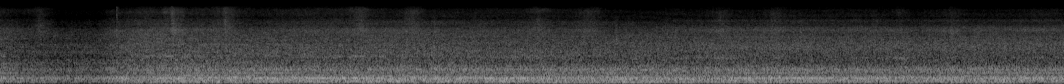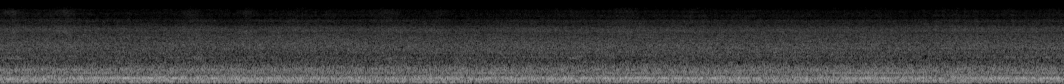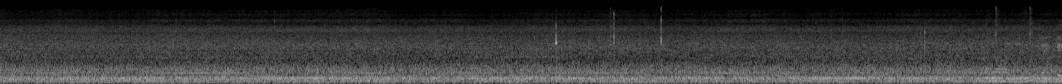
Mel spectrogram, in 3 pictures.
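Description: Steady mechanical hum over a rushing noise, with a low drone that swells and fades every few seconds.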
